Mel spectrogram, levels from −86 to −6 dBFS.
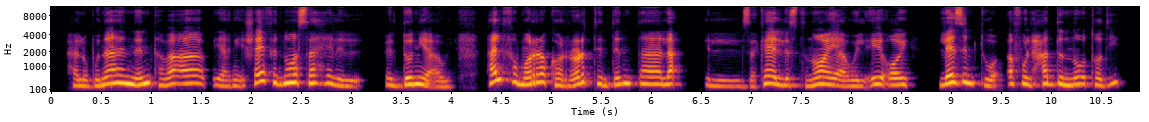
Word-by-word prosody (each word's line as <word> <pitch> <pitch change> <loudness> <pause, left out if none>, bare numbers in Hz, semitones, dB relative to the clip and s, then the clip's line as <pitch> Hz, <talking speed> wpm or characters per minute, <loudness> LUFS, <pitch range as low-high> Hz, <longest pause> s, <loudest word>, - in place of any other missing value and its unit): حلو، 195 -2 -5
بناءً 250 +9 +2
إن 255 -3 +5
أنت 260 -1 +2
بقى 260 +2 +1
يعني 190 -2 -6
شايف 300 - +1
إن 270 0 +2
هو 295 +1 +6
سهّل 275 -4 0
ال 185 -1 -6 0.2
الدنيا 225 +2 +2
أوي، 165 +1 -9 0.3
هل 350 +8 +6
في 375 -5 -5
مرة 280 +4 +4
قرّرت 215 +5 -1
إن 225 -2 -3
أنت 265 -1 -1 0.2
لأ 250 0 +2 0.2
الذكاء 185 +5 -3
الاصطناعي 215 0 0
أو 185 +1 -4
الAI 225 +3 -1 0.3
لازم 280 +3 +4
توقّفه 250 +2 -4
لحد 245 +3 -2
النقطة 240 0 -1
دي؟ 280 +8 -7
240 Hz, 160 wpm, -22 LUFS, 200-270 Hz, 0.3 s, هو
